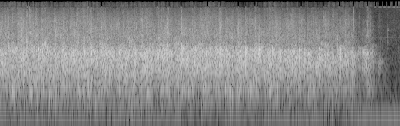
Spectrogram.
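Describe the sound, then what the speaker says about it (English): Loud, sustained applause from an audience for a planning director and his staff at a NashvilleNext planning event, steady for about six seconds before thinning out abruptly at the end. "please give him and his staff a round of applause"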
